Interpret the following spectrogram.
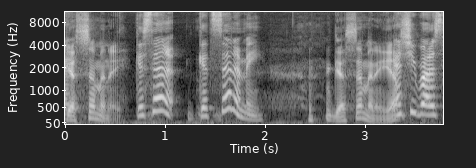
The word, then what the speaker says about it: Gethsemane: Gethsemane, yeah.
